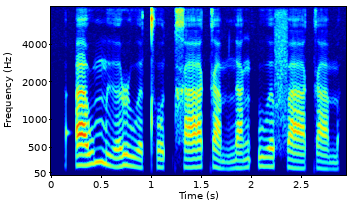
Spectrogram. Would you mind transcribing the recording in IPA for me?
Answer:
ʔ a˧˥ w m ɨ˨˩˦ ə̯ ɹ u˨˩˨ ə̯ t̪ʰ o˨˩ t̚ x aː˧˥ k a˨˩˨ m n a˧˥ ŋ ʔ u˧ ə̯ f aː˨˩ k a˨˩ m

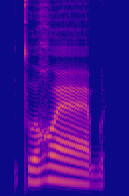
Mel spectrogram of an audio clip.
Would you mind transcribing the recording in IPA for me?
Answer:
tʷ e ʁʷ æː b

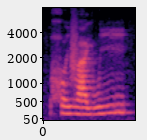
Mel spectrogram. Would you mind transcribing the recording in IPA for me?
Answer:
χʷ i v a j w i

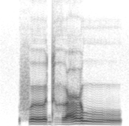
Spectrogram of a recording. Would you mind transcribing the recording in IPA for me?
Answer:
f ɵː dʱ ɵ ʕ uː

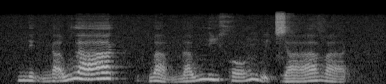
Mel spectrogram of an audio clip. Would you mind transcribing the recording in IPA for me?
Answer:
n ḛ˧˨ n ŋ a̰˧˥ w l aː˦˥ k̚ | h w a˧˩ m n a˨˦ w n i˧ x ɔ˨˦ ŋ ṵ˧˨ ə̯ t͡ɕ aː˨˦ v a˨˩ k̚

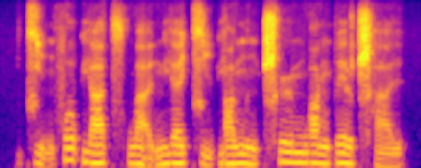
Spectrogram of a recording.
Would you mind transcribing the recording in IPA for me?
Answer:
t͡ɕ ḭ˨˩ n f ɤ˥ p j ä˧˥ t͡sʰ w a̰˨˩ ɪ̯ m j ɛ˧˥ t͡ɕ ḭ˨˩ p j ɑ˦ ʊ̯ n̪ i˩ ŋ ʈ͡ʂʰ ɻ̩˥ m w ɑ˥˧ ŋ p e˥˩ ɪ̯ ʈ͡ʂʰ a˩ ɪ̯

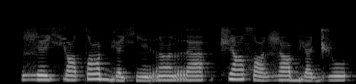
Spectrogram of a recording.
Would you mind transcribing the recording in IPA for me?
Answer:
ɮ ɛ˧ ç ɔ˧ tˤ e˥ bʲ a˩ ç ẽ˩ r ɑ̃˥ r a˥ | t͡ʃ a˥ sˤ ɨ˩ ɮ ɑ˧ bʲ ɑ˩ d͡ʒ o˧

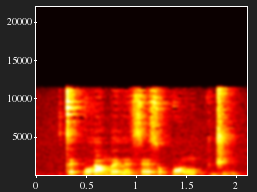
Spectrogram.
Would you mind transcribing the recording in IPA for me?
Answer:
t ɛ˦ k͡p o˧ ɾ a˦ m ɛ˦˨ l ɛ̃˨ s ɛ˨ s o˨ k͡p ɔ˨ ɾ ũ˨˦ | d͡ʒ i˨

